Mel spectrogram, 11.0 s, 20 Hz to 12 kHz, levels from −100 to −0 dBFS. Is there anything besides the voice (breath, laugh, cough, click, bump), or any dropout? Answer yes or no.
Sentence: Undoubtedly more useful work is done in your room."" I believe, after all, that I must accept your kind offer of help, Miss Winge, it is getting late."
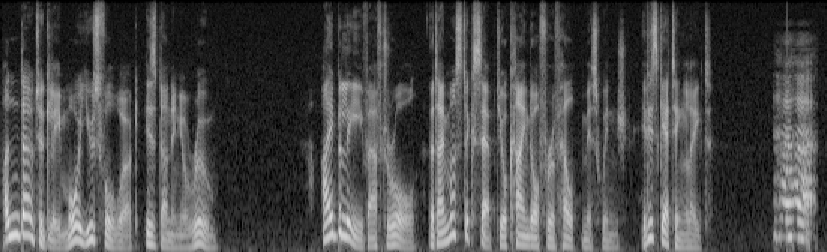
yes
